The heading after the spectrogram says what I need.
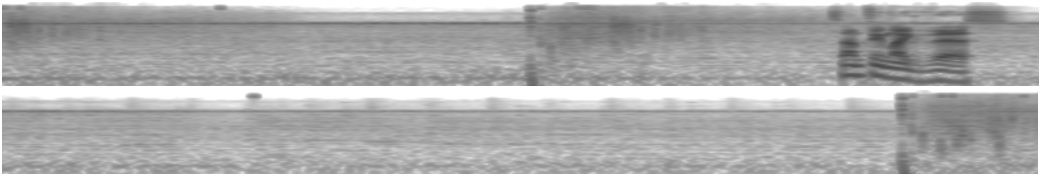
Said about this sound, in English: Squealing sound I hear is a train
